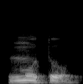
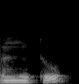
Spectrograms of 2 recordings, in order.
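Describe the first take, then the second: First: The vowels are pronounced as 'o'. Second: The vowels are pronounced as 'oo'. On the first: "le O peut devenir U" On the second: "Peut se dire Moutou"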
